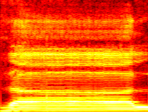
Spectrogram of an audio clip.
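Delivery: জাল drawn out long and slow, tongue tip to upper teeth; Arabic letter demo. Shown as a demonstration. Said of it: "পাতলা করে". (জাল ধীরে টেনে উচ্চারণ)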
